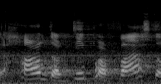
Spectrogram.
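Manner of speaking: ordinary talk, nothing marked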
